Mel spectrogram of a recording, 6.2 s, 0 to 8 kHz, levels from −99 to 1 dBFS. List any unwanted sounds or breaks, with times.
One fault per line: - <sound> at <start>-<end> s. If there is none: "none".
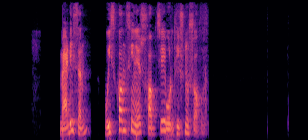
none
